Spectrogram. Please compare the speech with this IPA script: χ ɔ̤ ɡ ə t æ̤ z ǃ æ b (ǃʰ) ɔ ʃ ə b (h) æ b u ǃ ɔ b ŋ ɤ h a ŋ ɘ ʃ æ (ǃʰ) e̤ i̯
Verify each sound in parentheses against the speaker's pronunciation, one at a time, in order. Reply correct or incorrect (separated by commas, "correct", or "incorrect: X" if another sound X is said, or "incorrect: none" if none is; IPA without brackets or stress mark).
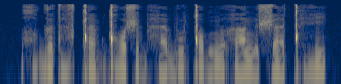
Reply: incorrect: ɡ͡ǃ, correct, correct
